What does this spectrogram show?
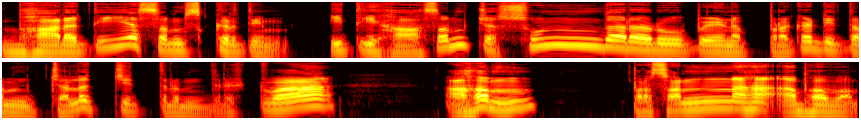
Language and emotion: Sanskrit, happy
